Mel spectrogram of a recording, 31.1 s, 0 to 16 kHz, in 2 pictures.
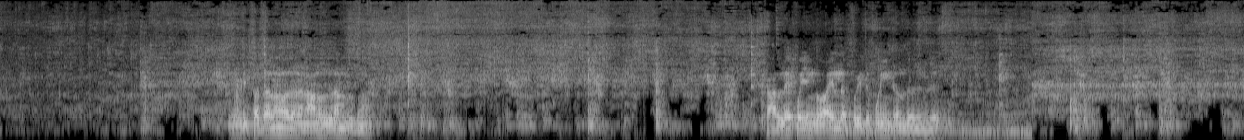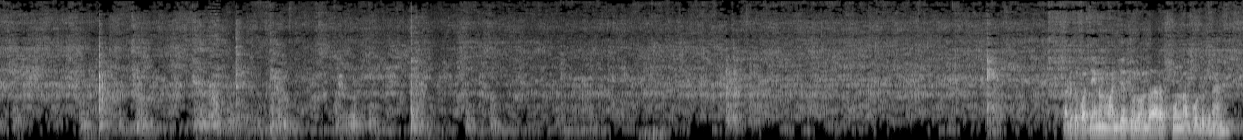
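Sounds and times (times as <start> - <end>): vegetables sizzling in oil: 0.0 - 31.0
metal spatula scraping a pan: 1.4 - 23.8.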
